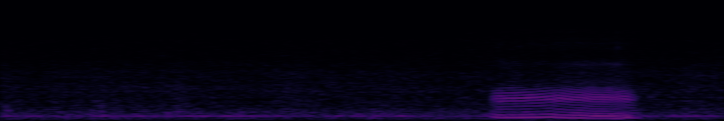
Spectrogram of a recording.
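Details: Pet dog snoring, described as a snoring machine: a steady low hum, then one voiced, droning snore of under a second with a stacked, slightly wavering tone.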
